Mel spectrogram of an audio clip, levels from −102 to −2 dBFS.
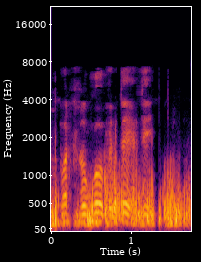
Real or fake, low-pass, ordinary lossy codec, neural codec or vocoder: fake; 7.2 kHz; AAC, 32 kbps; autoencoder, 48 kHz, 128 numbers a frame, DAC-VAE, trained on Japanese speech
